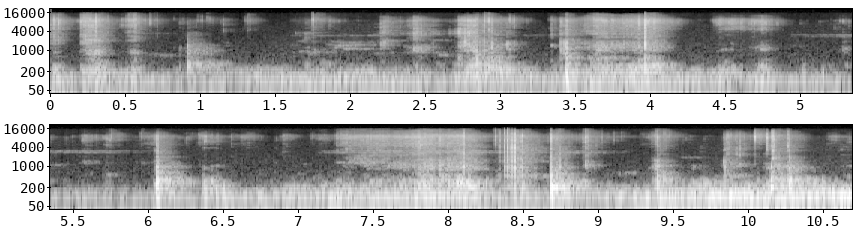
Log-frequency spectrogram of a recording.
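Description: Clear plastic wrap and packing tape on a cardboard parcel being picked at and torn by hand: short, irregular crinkling and tearing bursts with a few sharp clicks, the longest stretch near the end.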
